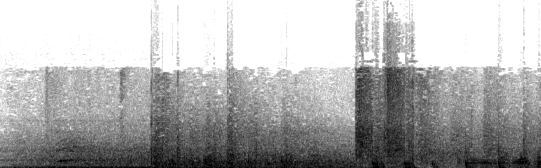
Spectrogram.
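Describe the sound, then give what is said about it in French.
Heavy gunfire from several people firing long guns rings out in several loud, booming bursts echoing off buildings over a constant rumbling, noisy background, with sharper blasts clustering toward the middle and end. “un petit extrait d'une des, des vidéos qui circulent pour vous donner un peu le son de, ces armes qui, frappent bien en ce moment.”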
